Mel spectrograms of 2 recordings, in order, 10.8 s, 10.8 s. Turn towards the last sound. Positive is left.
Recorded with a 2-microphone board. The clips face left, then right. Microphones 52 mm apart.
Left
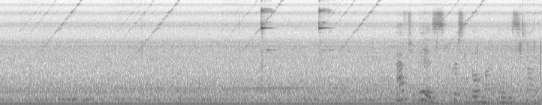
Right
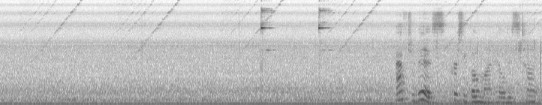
turn(degrees=-60)  # may be behind; listen again after turning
